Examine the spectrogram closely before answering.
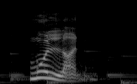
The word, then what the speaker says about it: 물론: combine the angle for each of these two syllables to form the angle of the word mullon and that is how we write mulon in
